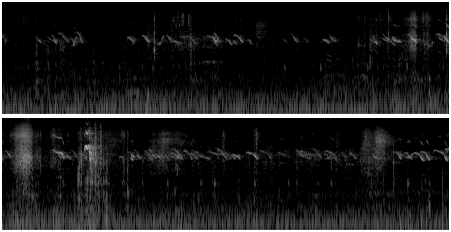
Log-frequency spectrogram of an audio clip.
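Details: Young chicks chirp continuously, giving thin high peeps that sweep up and down in rapid strings, several birds overlapping, broken by a few soft rustling and tapping noises.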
